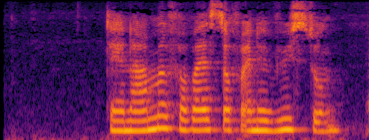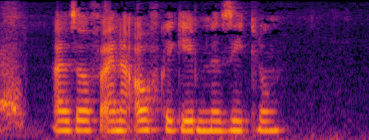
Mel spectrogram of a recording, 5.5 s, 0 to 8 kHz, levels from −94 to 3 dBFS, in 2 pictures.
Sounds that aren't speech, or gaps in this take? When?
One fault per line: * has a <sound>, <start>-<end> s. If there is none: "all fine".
* has a bark, 2.7-3.0 s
